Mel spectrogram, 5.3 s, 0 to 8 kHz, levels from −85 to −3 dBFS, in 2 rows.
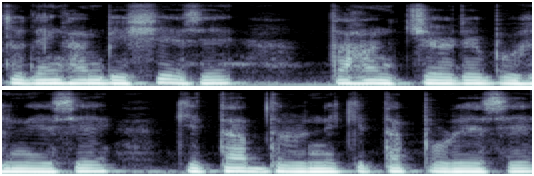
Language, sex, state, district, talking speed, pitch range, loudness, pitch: Nagamese, male, Nagaland, Dimapur, 170 wpm, 105-115 Hz, -13 LUFS, 110 Hz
